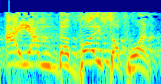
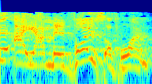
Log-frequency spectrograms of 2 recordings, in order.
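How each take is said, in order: First: "the" pressed firmly before voice; stress on the. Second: "a" said lightly, no weight on the article; the misquote with a throwaway "a"; wrong reading. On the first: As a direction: correct it by leaning on "the". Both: Shown as a demonstration. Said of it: "He didn't say".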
